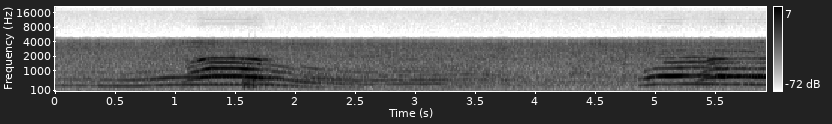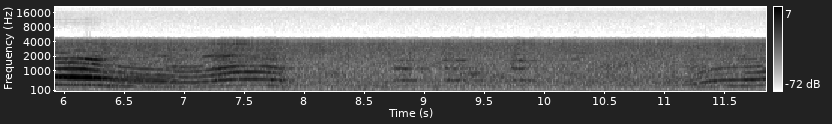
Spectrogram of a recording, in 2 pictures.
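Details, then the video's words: Domestic cat communicating: three drawn-out, wavering meows with rich harmonics, the first near the start, a louder rising-then-falling one around five seconds, a shorter one after, and a faint meow starting at the end over steady low hum. "How cats communicate"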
